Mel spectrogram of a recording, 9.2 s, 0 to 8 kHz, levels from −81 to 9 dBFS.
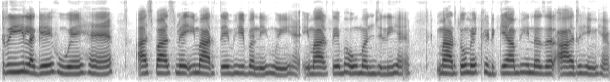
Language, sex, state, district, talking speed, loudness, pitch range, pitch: Hindi, female, Chandigarh, Chandigarh, 155 wpm, -18 LUFS, 215-235 Hz, 225 Hz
